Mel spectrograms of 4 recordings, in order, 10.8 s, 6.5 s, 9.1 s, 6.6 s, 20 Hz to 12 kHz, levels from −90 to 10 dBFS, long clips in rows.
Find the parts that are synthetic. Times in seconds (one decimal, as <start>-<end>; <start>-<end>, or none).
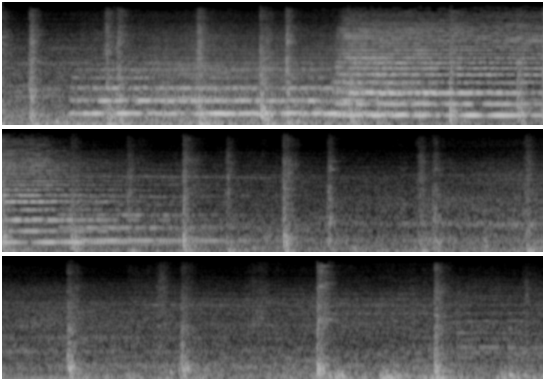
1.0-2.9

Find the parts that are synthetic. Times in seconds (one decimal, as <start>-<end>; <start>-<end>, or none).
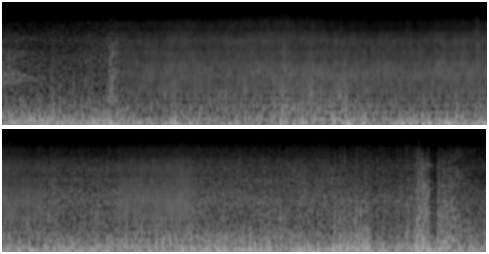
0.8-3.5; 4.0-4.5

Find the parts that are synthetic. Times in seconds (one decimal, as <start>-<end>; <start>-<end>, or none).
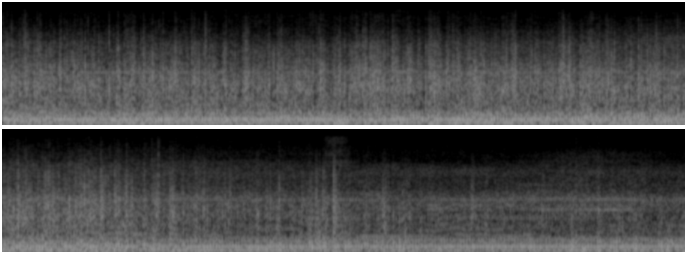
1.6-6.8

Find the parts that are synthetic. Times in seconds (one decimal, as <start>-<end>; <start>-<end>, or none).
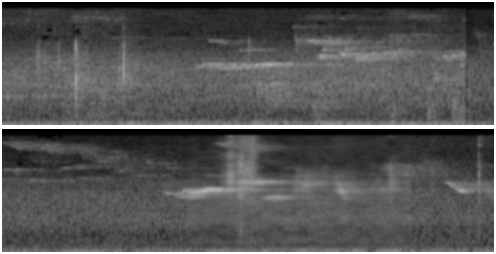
4.5-6.0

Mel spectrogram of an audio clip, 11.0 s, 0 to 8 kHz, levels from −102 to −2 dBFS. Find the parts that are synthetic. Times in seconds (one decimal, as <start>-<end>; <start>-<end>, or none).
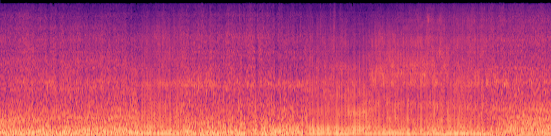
2.8-3.6; 6.1-9.8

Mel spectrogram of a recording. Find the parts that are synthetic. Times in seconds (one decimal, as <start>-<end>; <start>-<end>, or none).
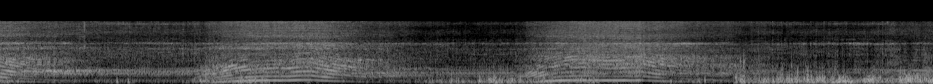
2.2-2.8; 5.5-7.7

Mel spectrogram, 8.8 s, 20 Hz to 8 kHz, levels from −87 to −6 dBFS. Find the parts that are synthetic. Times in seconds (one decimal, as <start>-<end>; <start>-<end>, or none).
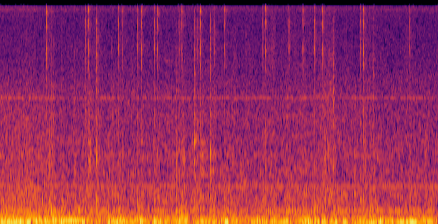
0.7-1.2; 6.0-6.7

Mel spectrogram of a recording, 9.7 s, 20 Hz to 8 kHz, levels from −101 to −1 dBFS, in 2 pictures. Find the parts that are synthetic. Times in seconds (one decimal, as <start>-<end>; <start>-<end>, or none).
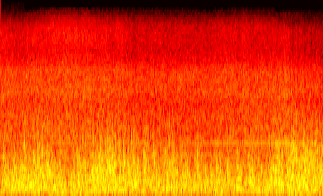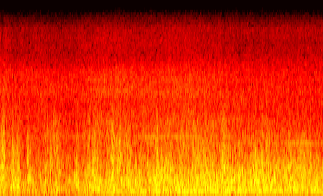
none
